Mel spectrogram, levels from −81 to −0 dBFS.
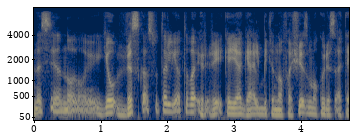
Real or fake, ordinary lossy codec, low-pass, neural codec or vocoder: real; MP3, 48 kbps; 7.2 kHz; none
